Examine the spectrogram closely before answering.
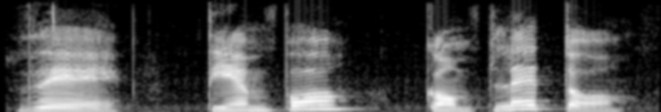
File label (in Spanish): "de tiempo completo", Spanish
